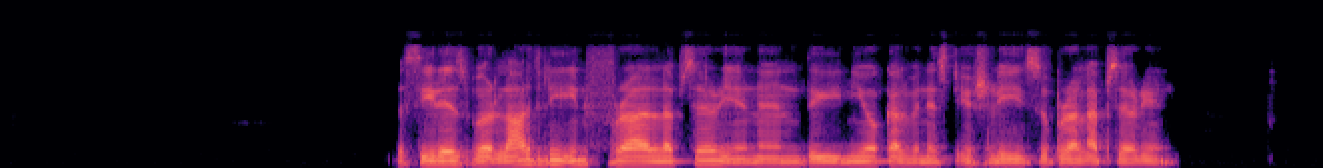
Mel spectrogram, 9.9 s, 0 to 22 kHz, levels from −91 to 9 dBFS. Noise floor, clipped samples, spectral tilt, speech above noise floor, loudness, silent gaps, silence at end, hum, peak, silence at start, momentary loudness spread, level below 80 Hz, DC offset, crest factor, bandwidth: -90 dBFS; under 0.1%; -6 dB/octave; 70 dB; -20 LUFS; none; 1.15 s; none; -2 dBFS; 3 s; 7 LU; -58 dBFS; under 0.1%; 20 dB; 7.4 kHz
